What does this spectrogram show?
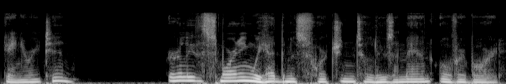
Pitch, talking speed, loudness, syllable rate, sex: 125 Hz, 155 wpm, -16 LUFS, 5.7 syllables/s, male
